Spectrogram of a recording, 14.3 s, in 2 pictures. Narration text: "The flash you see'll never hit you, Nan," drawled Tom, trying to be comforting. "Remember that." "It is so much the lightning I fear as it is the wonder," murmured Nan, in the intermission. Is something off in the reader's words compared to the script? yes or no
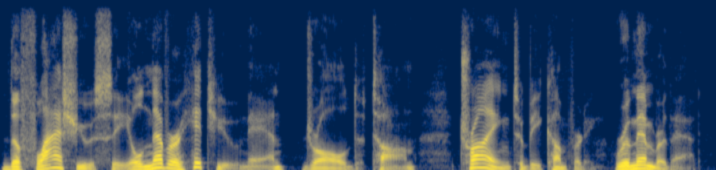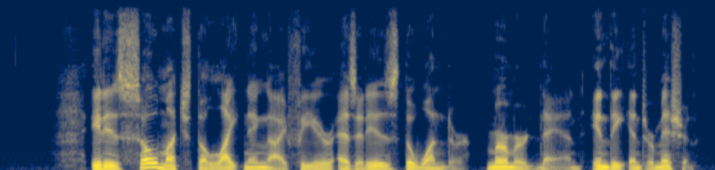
no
